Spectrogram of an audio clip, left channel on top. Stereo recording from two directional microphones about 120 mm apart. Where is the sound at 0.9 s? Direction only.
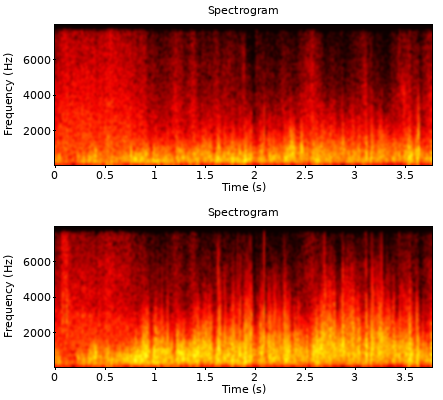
40° right (ahead or behind).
